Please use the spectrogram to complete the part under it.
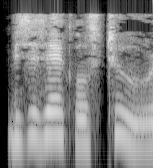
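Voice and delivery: ordinary delivery

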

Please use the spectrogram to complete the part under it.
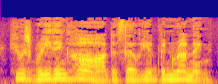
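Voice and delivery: ordinary delivery, nothing marked

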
